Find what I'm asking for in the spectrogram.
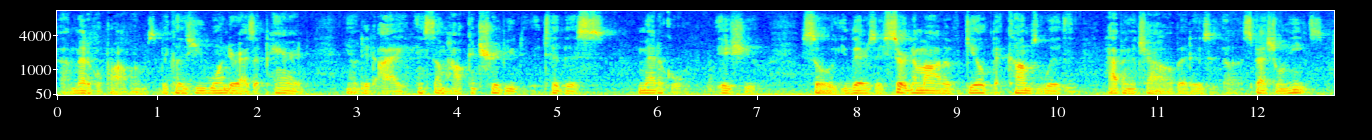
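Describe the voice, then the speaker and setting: A man in his forties, a father speaking haltingly and thoughtfully about his family in a testimonial interview. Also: deep voice, fairly even intonation, gravelly, background noise. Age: 40s. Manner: halting, thoughtful, with many pauses.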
